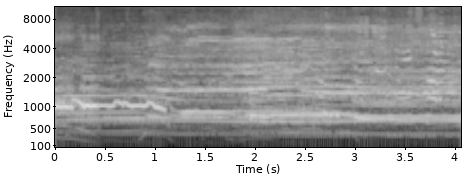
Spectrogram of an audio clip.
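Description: A crowd of fans cheering and whooping, many voices holding long shouts at different pitches over one another.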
